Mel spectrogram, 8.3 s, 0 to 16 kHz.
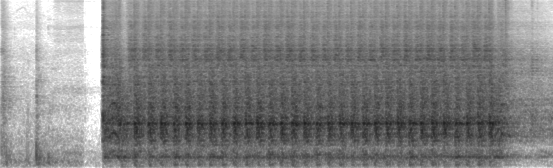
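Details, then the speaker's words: Cummins 4BT diesel after refuelling, with system hand-pumped to purge air: even starter churn at about three compressions a second for six seconds, never catching; cranks but won't start, owner suspects injectors need bleeding. "looks like we may have to do some bleeding on the injectors but obviously the oil started to flow and we did start to to get some combustion out of it I can smell it and you could hear it start in the hip"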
